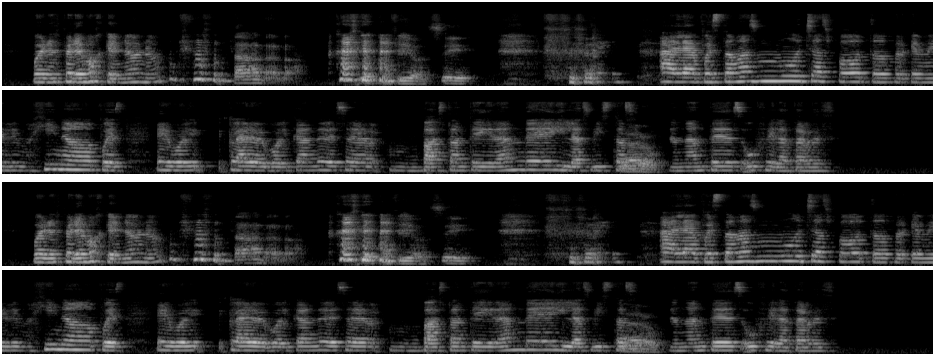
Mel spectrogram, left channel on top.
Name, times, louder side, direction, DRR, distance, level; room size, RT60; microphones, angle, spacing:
voice 1, 0.3-2.3 3.3-4.1 5.0-5.4 5.9-6.2 6.6-11.3 11.6-15.6 16.0-17.6, equal, 30° left, 0.9 m, -29 dB
voice 2, 2.3-3.0 3.6-4.7 5.4-6.1 6.3-6.6 15.5-15.9, left 2 dB, 80° left, 0.7 m, -35 dB
3.2 x 2.0 x 2.7 m
head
